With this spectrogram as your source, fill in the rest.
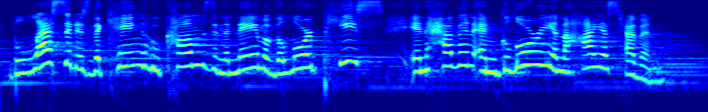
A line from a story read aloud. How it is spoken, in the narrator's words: They yelled and chanted and sang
